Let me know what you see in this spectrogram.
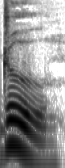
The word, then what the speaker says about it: drew: คําว่า drew D R E W เป็นอดีตของคําว่า draw D R A W การออกเสียงมันต่างกันดังนี้ drew draw Drew, draw.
